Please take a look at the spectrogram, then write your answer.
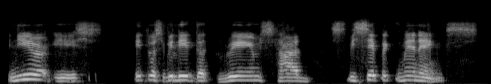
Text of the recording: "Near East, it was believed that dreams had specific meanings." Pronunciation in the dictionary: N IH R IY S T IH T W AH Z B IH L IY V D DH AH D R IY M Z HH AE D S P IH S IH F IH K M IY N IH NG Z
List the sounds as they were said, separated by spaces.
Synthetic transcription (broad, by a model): N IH R IY S T IH T W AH S B IH L IY V D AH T R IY M S HH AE D S P IH S IH F IH K M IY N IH NG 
